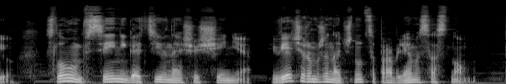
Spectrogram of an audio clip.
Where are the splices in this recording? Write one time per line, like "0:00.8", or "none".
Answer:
none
